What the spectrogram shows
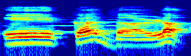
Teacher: ಇಲ್ಲಿ ಗಮನಿಸಿ, ಏ ದೀರ್ಘಾಕ್ಷರ, ಏಕದಳ. ಳ ಎಂದು ಉಚ್ಚರಿಸಿದಾಗ ನಿಮ್ಮ ನಾಲಿಗೆಯ ತುದಿಯನ್ನ ನೀವು ಮಡಿಸಿ ಅದನ್ನು ಸ್ವಚ್ಛವಾಗಿ ಉಚ್ಚರಿಸಬೇಕು.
